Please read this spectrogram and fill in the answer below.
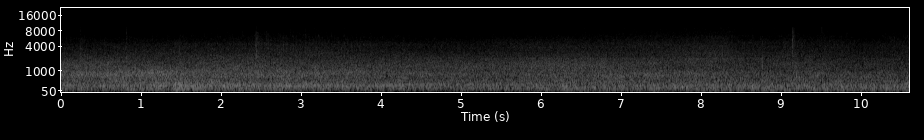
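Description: Street traffic ambience: a steady wash of engine and tyre noise from cars passing on a city road, swelling slightly about a second in.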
